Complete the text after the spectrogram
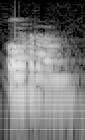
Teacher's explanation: O dengan bunyi belakang sedang bulat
